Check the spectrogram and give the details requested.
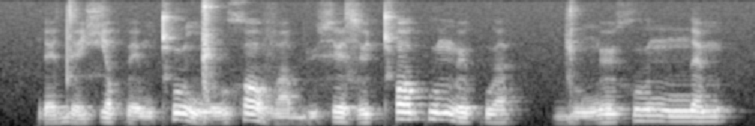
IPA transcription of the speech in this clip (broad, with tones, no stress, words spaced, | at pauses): ɾe˩˥de˩˥çɐ˧ pe˩mcʰu˥˩ŋ͡ǁu˩˥xɔ˥˩ va˩ by˩˥xɪ˥˩zʏ˥˩ cʰɔ˥kʷə˥mø˧kʷɐ˧ | ɟu˩ŋø˧xu˥ nːɛ˥m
